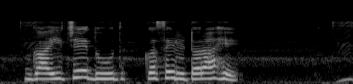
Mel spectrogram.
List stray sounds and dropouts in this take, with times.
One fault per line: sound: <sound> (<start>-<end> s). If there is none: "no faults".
no faults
